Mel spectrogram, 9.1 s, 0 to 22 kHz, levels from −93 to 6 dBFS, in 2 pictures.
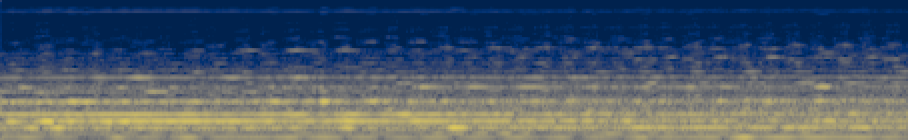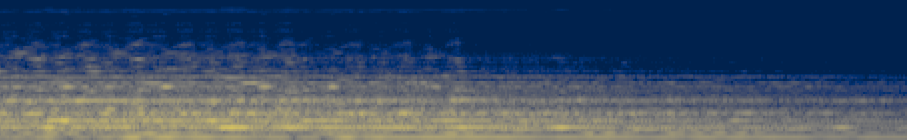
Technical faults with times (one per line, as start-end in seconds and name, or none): none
